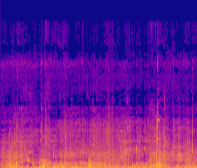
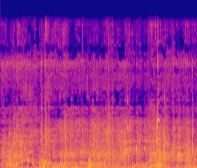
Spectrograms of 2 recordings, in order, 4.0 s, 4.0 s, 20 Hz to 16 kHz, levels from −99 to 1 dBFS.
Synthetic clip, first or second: second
